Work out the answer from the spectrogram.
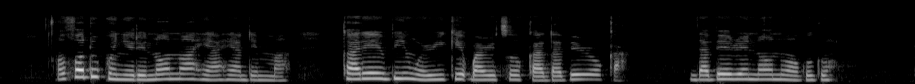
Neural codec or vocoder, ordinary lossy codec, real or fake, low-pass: codec, 24 kHz, 3.1 kbps, DualCodec; AAC, 32 kbps; fake; 9.9 kHz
